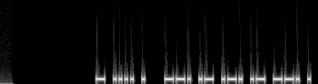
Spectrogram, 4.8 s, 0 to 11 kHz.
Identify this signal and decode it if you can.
Morse code, heard as a keyed tone, about 28 wpm, 700 Hz. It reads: THE GARAGE
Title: Sentences from Top 1600 Words 28wpm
